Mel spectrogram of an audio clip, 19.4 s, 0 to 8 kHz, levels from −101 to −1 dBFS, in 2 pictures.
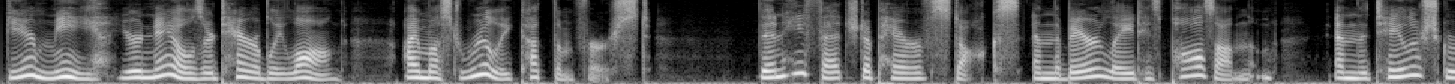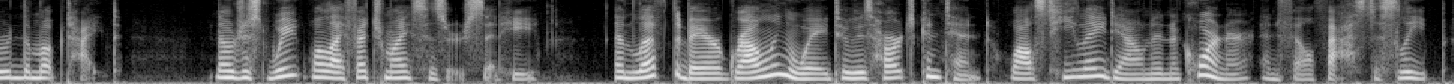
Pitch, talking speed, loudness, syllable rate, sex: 225 Hz, 205 wpm, -18 LUFS, 4.8 syllables/s, female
